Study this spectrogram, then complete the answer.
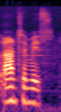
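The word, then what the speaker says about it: Art3mis: the blog of a female Gunter named Artemis, pronounced Artemis.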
